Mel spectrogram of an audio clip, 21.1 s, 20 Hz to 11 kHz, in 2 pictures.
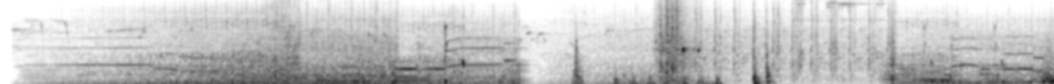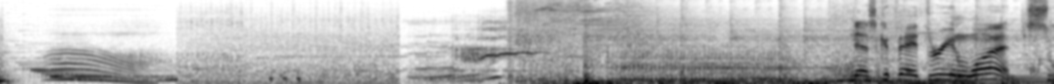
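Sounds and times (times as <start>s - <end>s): light music: 0.2s - 5.4s, 8.8s - 15.1s, 16.4s - 21.0s
car engine running: 0.6s - 10.1s, 12.0s - 14.6s, 16.0s - 21.0s.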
